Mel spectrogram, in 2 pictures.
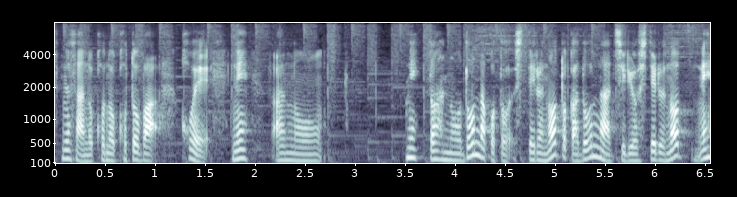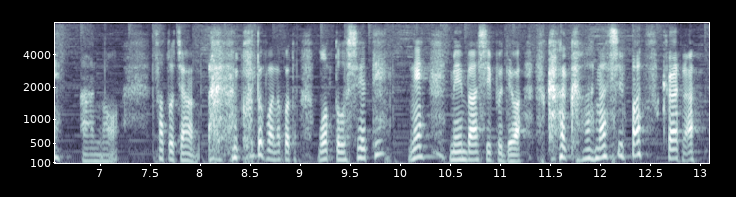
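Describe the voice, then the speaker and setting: A middle-aged woman, a speech-language therapist, hosts a live audio show: a casual morning livestream where she chats politely with listeners, giggling often, and makes announcements. Her voice is low-pitched, animated and darkish, at a normal speed, with soft music in the background.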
